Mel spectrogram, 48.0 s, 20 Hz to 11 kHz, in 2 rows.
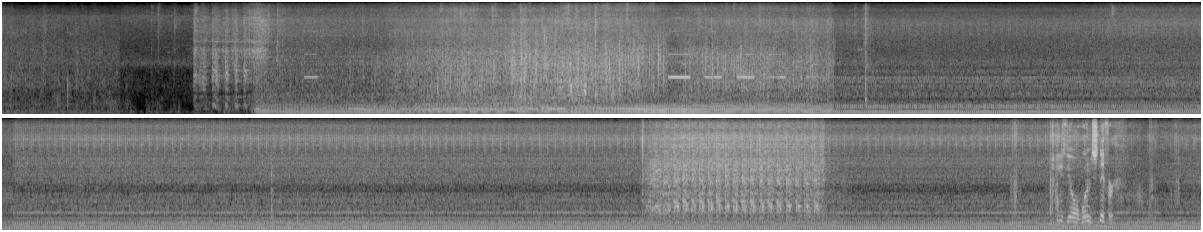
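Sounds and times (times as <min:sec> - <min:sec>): diesel engine idling: 0:03.9 - 0:47.9
short electronic beeps: 0:13.3 - 0:16.5.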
